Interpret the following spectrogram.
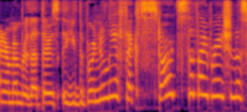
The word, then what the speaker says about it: Bernoulli: They're like, it's pronounced Bernoulli. It's like a French dish. It's Italian, right? So it's like Bernoulli. Bernoulli. Now there's Italians listening to this who are upset.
